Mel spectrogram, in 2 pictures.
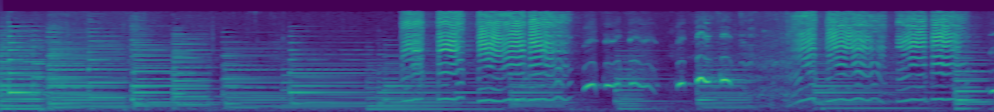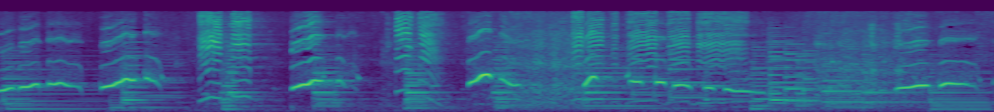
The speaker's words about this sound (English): to feature … on the kazoo and Tim Brooke Taylor on the Swanee whistle.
